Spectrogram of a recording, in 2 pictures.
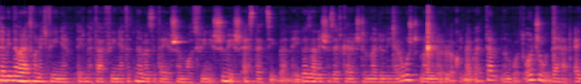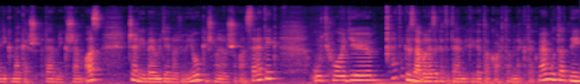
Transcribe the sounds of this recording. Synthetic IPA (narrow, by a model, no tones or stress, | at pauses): d̪ɛmind̪ɛmɛlɛt̪ʋɒnɛɟfeːɲɛɛ̰ɟmɛt̪aːlfeːɲɛt̪aːt̪nɛmɛzɒt̪ɛjːɛʃɛmːɒt̪fiːnḭʃøːeːʃɛ̰st̪ːɛt̪sːḭɡ̚bɛ̰nːɛ̰ḭɡɒzaːneːʃɛzeːrt̪̚kɛɾɛʃt̪ɛmnɒɟo̞niɦɛnruːʃt̪nɒɟo̞nøɾylʔø̰kho̞ɟ̥mɛ̰ɡʋɛt̪ːɛmnɛ̰mvo̞̰lt̪ʰo̞lt͡ʃoːd̪ɛɦa̰t̪ɛɟːikmɛɡɛʃt̪ɛrmeːkʃɛmɒz | t͡ʃɛɾeːbɛyɟɛnɒɟo̞̰njoːkeːʃnɒɟo̞nʃo̞kɒ̰nsɛɾɛt̪ik | ʔuːcho̞ɟøhat̪iɡɒzaːboːlɛzɛkɛt̪ɒt̪ɛrmeːkɛkɛt̪ɒkɒ̰rt̪ɒmnɛ̰kt̪ɛkmɛɡmut̪ɒt̪ni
